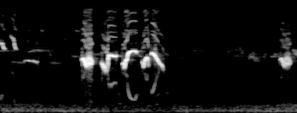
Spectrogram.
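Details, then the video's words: Oriental magpie-robin lure song for trapping wild birds, also used to prompt a reluctant caged singer: a burst of loud, clear whistled notes rising and falling with buzzy, slurred phrases, then a short pause and a fresh whistle; clean background. "SUARA PIKAT KACER PALING AMPUH"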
